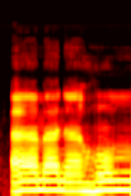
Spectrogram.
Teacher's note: میم تشدید داره، مقدار در هنگام تلفظشون صدا رو به بینی میاندازیم و توقف میکنیم، اینو بهش میگیم غنه. · مقداری روش وای میستیم و صدا از بینی ادا میشه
